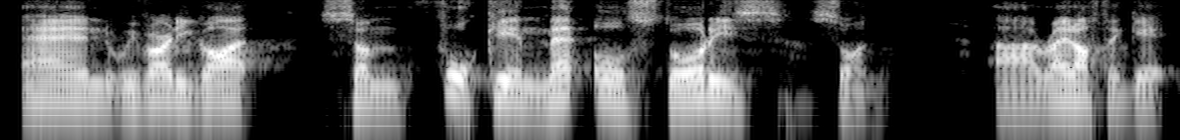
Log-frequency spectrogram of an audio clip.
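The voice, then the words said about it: Put-on Scottish accent. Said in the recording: “What's with the Scottish accent right off the bat?”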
